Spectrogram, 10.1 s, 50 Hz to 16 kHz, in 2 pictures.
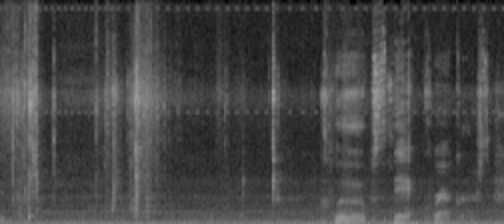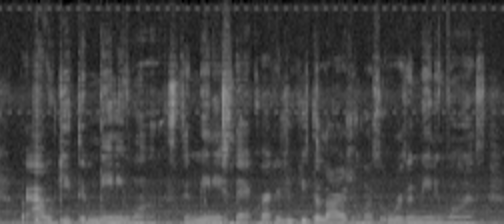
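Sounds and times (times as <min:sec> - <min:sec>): snack packaging rustling and tapping: 0:00.0 - 0:02.6
faint low hum: 0:00.0 - 0:10.0.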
